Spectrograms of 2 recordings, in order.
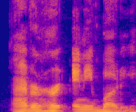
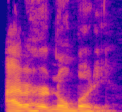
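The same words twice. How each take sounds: First: "I haven't hurt anybody." said as the correction of "nobody"; corrected grammar. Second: Said in the usual way. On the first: Shown as a demonstration. Correcting his own grammar for the people watching. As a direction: fix "nobody" to "anybody", carefully. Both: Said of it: "do you want me to talk properly".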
